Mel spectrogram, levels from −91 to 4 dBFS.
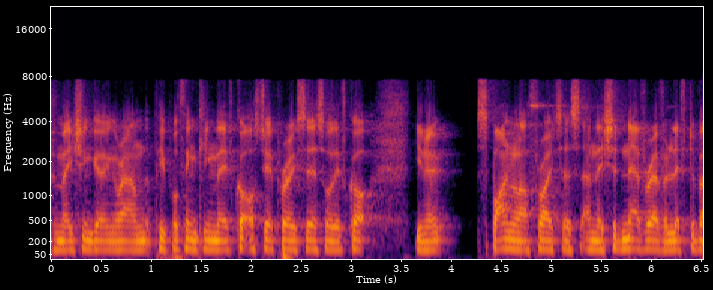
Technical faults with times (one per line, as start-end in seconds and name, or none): none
